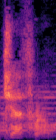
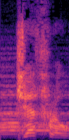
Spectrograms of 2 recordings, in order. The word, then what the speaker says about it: Jethro: He was called Jethro.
